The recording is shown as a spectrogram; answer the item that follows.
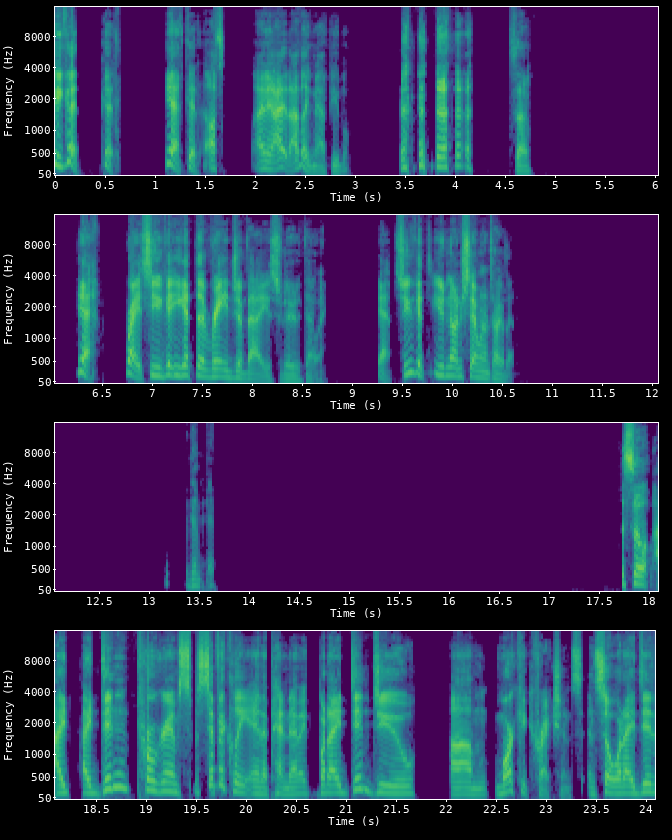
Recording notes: This was a live class recorded.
